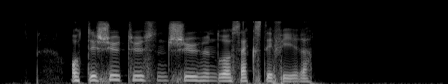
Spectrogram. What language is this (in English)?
Norwegian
